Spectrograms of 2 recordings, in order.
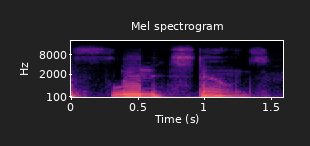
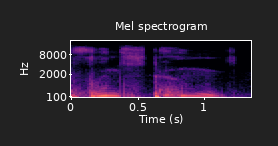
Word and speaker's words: Flintstones: Is it the Flint Stones or the Flynn Stones? It was Flint, like rock. Flint. This one is saying the Flint Stones.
